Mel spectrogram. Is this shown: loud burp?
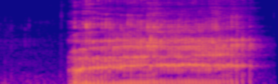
yes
